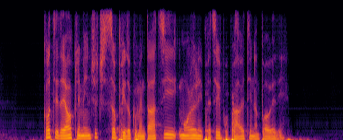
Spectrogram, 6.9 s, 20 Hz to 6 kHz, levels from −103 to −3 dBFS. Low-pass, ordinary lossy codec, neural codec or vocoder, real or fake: 5.4 kHz; none; codec, 16 kHz, 2 kbps, X-Codec, HuBERT features, trained on LibriSpeech; fake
